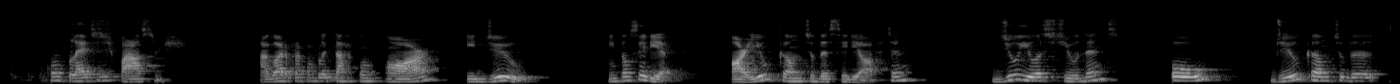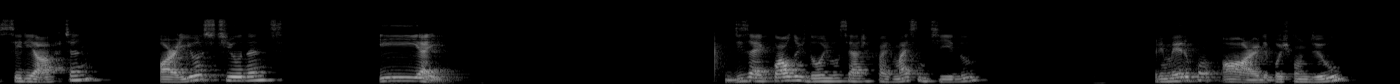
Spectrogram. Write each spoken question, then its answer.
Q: Diz aí qual dos dois você acha que faz mais sentido.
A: Do you come to the city often?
